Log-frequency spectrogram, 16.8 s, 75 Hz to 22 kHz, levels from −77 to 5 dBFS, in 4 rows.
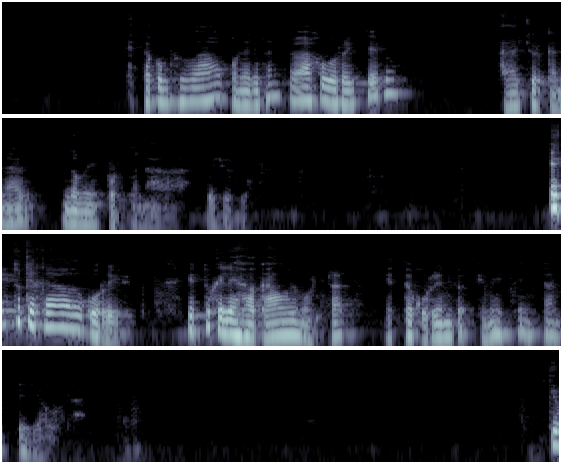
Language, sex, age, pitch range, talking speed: Spanish, male, 60-79, 110-155 Hz, 130 wpm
